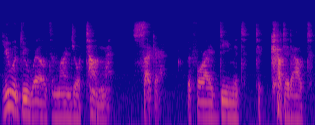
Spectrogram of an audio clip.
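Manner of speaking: low, soft threat to a servant; stern, hushed inquisitorial warning; menacing Inquisitor. Acted. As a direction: warn the psyker quietly, with measured menace. Game master voices threatening Inquisitor.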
